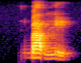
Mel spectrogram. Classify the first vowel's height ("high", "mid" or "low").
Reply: low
